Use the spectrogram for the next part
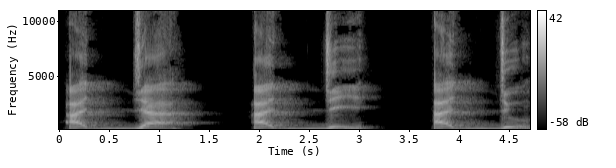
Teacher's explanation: lidah yang paling tengah kita tempelkan ke langit-langit yang tengah pula di bagian atas sehingga lidah yang tengah tersebut menempel ke bagian atas langit-langit kita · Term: huruf Jim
